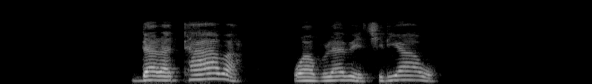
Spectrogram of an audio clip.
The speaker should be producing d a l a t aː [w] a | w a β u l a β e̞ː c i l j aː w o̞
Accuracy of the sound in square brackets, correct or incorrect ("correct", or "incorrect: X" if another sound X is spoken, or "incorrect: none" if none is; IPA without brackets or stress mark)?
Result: incorrect: β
